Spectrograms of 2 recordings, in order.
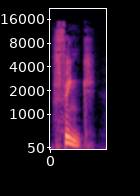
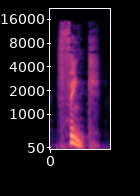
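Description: The two takes are said the same way.

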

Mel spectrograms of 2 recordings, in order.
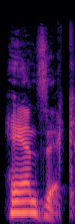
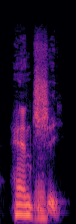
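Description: First: The middle consonant is a plain s sound. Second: The middle consonant is an sh sound. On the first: It is a non-native pronunciation. The speaker calls it wrong. "that doesn't sound like Korean at all" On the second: It is a native-like pronunciation. The speaker calls it right. "the second one is more like Hanshi"

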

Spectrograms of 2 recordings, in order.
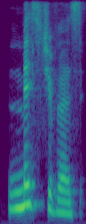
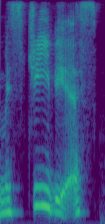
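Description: First: The word ends in a short '-ivus' sound. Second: The word ends in '-evious', like devious. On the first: This is the older pronunciation. "very few words that end in ivus anymore" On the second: This is the newer pronunciation. "more words that end in evious, like devious"

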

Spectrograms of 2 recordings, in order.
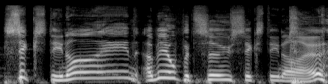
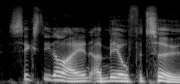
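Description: First: It is said in a put-on bingo-caller voice. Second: It is read out in his plain voice.

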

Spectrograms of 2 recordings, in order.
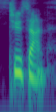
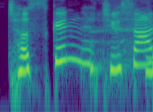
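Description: First: The word is said like 'Tooson', without a k sound. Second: The word is said like 'Tuscan', with a k sound. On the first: The speaker calls it right. "Right, the second time" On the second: The speaker calls it wrong. "I say this wrong"

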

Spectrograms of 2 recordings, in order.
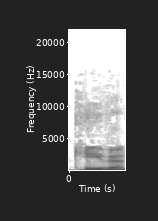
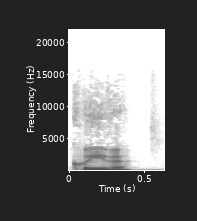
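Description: First: The name starts with a plain k sound. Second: The name starts with a kw sound. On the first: The speaker calls it right. "Kiva, not Cuiva. My apologies" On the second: The speaker calls it wrong. "not Cuiva"

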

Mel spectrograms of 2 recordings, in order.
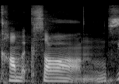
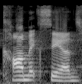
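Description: First: It is said in a put-on fancy accent. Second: It is said plainly, in an ordinary accent.

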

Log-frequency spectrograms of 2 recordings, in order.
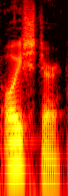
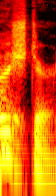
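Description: First: The first vowel sounds like 'oy'. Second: The first vowel sounds like 'er'. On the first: This is the standard way used elsewhere. "not oyster" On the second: This is the local regional way. "OIs are usually pronounced like R's"

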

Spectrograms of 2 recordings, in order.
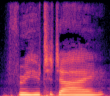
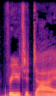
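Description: First: It is said in a dramatic way. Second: It is said flatly, matter of fact.

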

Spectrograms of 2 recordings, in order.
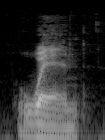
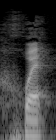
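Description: First: The word starts with a plain w sound. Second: The word starts with a breathy fricative sound. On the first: "if you were to do a generic Scottish accent, you'd probably go like" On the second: "He has kind of this fricative that comes into it"

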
